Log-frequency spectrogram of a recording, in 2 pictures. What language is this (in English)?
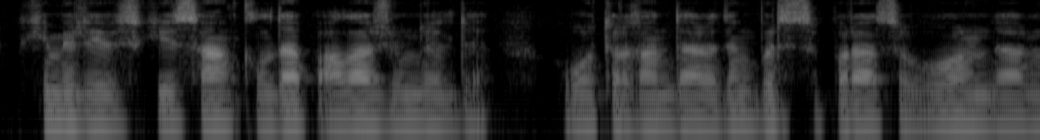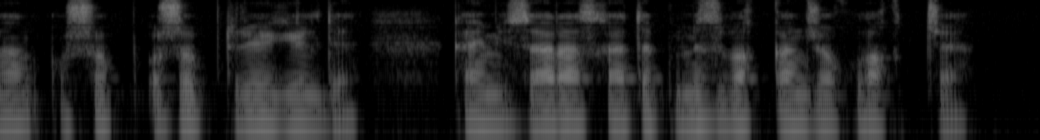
Kazakh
